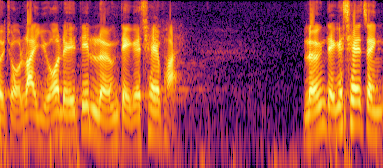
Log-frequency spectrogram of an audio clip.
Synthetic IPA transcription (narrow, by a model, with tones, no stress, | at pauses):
ɵ˧t͡so˨wlɐ˨jyː˨˩ɔː˨˧le˨˧t̪iː˥lœː˨˧ŋt̪e˨jkɛː˧t͡ɕʰɛː˥pʰa̰ː˨˩j | lœː˨˧ŋt̪e˨jkɛː˧t͡ɕʰɛː˥t͡sɪ˧ŋ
